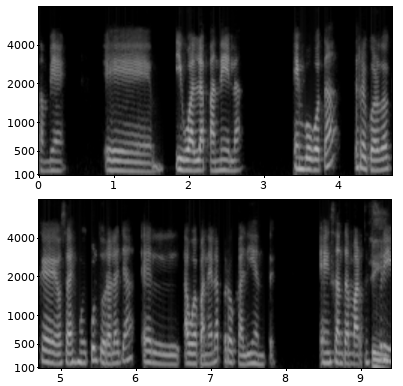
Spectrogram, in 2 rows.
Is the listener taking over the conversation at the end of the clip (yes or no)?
no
